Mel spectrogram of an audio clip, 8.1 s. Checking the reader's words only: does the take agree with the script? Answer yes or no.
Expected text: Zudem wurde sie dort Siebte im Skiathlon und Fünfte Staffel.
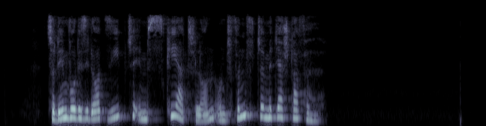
no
